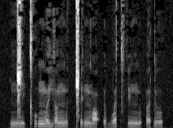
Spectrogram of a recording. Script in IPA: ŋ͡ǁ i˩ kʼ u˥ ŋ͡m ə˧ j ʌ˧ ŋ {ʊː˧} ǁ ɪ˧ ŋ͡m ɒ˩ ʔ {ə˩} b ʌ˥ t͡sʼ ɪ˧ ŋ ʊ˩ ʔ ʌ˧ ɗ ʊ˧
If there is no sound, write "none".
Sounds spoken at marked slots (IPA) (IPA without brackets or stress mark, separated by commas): ʊ˧, ə˩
